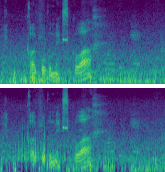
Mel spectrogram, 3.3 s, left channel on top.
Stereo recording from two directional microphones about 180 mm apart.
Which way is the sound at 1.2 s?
10° left (ahead or behind).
